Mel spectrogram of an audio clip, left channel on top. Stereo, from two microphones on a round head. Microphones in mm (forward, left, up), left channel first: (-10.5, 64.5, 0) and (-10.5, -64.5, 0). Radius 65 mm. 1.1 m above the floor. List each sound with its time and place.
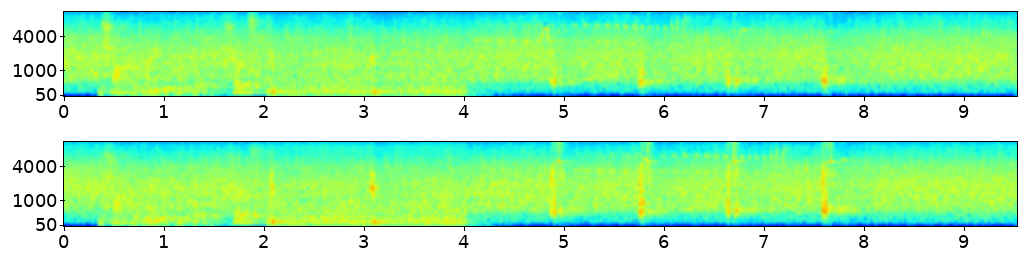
0.3 s a man speaking: 85° left, 8.5 m
2.0 s ticking: 45° right (ahead or behind), 1.0 m
4.9 s a rattle: 70° right (ahead or behind), 2 m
